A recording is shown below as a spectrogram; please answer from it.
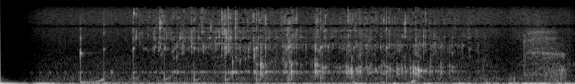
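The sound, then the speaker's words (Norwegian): Faustino Reserva wine is poured into a glass, with a steady splashing trickle, small glugs and drips for several seconds, the tone rising slightly as the glass fills. No one speaks. “Så nå skal jeg da uh, helle litt oppi her, da. Skal du høre.”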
